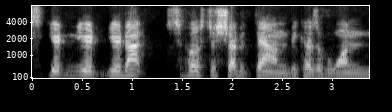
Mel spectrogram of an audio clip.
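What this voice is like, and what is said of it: Usual voice. Nothing is said of it.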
